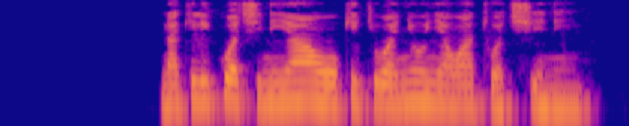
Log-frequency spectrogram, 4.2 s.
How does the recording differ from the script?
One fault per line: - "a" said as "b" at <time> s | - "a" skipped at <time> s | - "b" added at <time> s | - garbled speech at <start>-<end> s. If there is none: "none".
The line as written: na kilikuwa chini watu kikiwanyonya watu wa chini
- "watu" said as "yao" at 1.9 s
